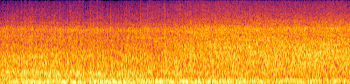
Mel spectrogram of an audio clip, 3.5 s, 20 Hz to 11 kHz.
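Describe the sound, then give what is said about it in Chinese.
An M1 Abrams tank drives and corners on slippery snow, producing a loud, dense, unbroken roar of engine and track noise that holds steady throughout with no talk. “即便是在湿滑的雪地过弯，M1 坦克也是游刃有余。”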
